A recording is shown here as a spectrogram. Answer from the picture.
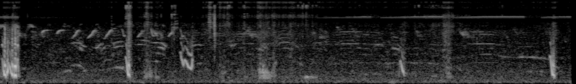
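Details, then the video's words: A francolin (teetar, called a partridge) gives loud, harsh, sharply dropping calls about every two seconds, with thin twittering of smaller birds in the background. "Teetar Bird sound"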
